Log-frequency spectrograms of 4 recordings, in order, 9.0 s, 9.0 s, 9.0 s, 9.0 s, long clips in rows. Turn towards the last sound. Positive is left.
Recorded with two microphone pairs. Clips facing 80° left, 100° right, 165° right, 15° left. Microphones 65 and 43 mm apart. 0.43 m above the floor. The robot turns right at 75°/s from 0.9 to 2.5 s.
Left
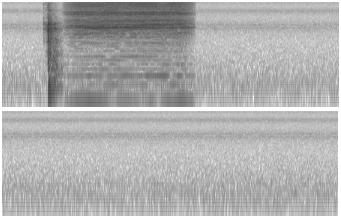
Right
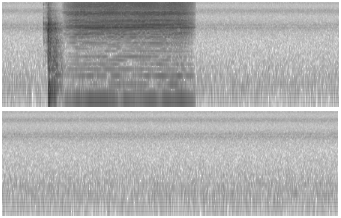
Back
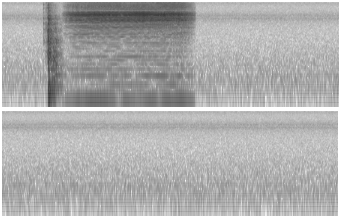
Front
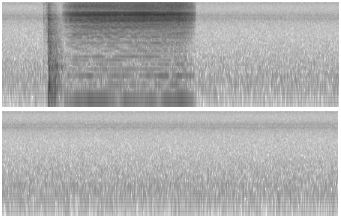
turn(degrees=-75)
